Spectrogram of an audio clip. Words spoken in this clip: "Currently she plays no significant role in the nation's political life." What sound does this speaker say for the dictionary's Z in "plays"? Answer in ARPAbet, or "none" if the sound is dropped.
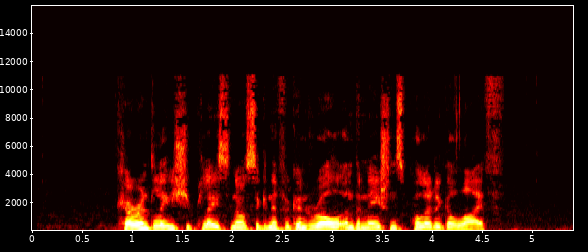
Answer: Z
